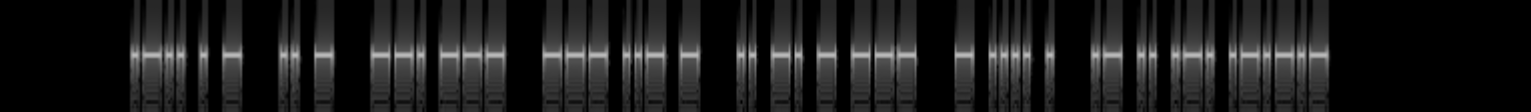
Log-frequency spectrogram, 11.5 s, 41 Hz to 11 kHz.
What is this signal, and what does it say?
Morse code, heard as a keyed tone, about 28 wpm, 700 Hz. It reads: LET IT GO OUT INTO THE AIR.
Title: Sentences from Top 1000 Words - Review Part 1 - 28wpm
